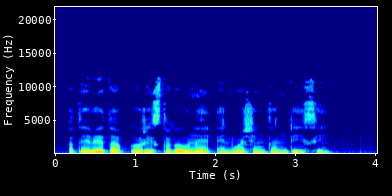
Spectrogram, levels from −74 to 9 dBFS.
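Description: Heavy MP3 compression, likely at a starved bitrate near 32 kbps, strips everything above 11.5 kHz throughout, leaving the speech dull, watery and swirling, with chirpy s sounds.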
